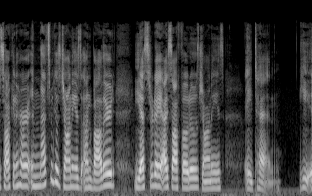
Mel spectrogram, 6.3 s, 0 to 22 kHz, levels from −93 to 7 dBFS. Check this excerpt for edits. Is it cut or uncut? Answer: cut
